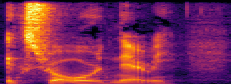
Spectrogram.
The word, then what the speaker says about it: extraordinary: 그 앞에 extra, i, extra가 온거예요 원래 extra로 발음이 되는데 ordinary랑 붙으면서 약간 extraordinary 이렇게 발음이 되고 있고요.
